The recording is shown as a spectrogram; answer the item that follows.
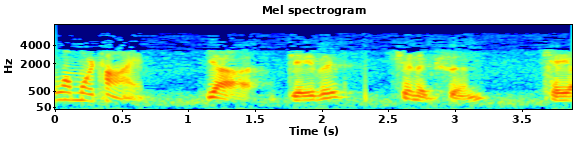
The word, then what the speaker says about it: Kinigson: you know I apologized and Sam pronounce and spell it one more time yeah David Kinnison ki n IG xon and people can follow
